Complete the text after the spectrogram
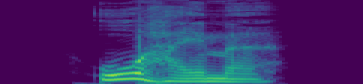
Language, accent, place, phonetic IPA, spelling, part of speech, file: German, Germany, Berlin, [ˈoːhaɪ̯mə], Oheime, noun, De-Oheime.ogg
- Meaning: nominative/accusative/genitive plural of Oheim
